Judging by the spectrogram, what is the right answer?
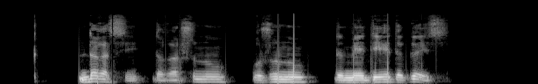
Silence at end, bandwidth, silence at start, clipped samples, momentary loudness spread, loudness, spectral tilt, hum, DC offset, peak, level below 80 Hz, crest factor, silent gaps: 0.95 s; 11 kHz; 0.8 s; under 0.1%; 13 LU; -17 LUFS; -6.5 dB/octave; none; under 0.1%; 0 dBFS; -50 dBFS; 18 dB; 2.43-2.52 s, 3.25-3.32 s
